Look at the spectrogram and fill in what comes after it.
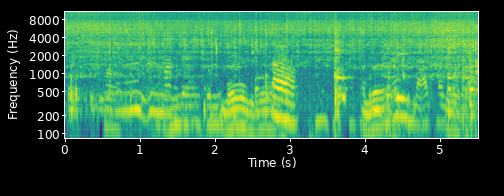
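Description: Chopped onions and tomatoes sizzling as they hit hot oil in a metal pot over a wood fire, stirred with a metal ladle: the oil tempering (oggarane) for a curry.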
